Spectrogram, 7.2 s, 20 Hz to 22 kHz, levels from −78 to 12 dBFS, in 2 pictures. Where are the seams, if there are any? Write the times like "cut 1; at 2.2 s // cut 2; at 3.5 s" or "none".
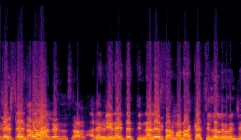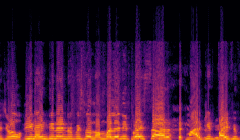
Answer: cut 1; at 4.0 s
